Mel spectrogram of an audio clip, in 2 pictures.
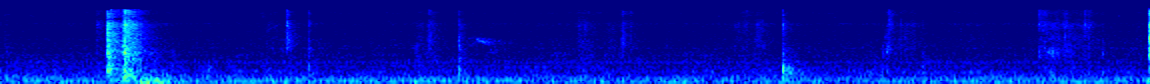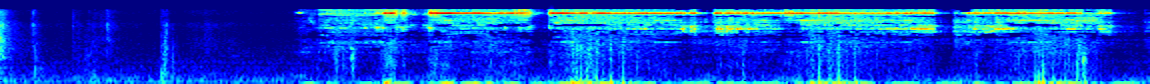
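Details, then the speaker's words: Shrill metallic jingling in bursts each time the brake is applied, from the brake spring catching at the bottom; moving the spring down stopped the noise. "e é justamente a mola que tá pegando aqui agora dá para ir mais claramente que a mola pega bem no fundo aqui ó"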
